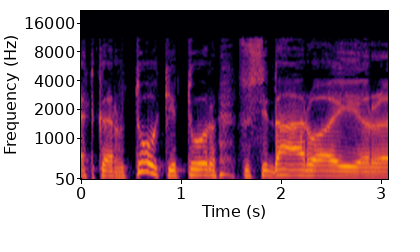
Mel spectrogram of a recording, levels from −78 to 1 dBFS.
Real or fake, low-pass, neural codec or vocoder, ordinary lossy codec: real; 14.4 kHz; none; MP3, 48 kbps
